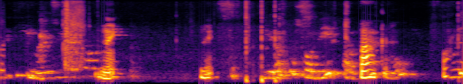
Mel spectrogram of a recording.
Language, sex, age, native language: Icelandic, female, 12, Icelandic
